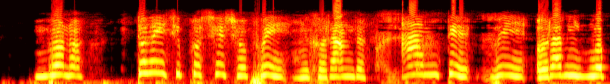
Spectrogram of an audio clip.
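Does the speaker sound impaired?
Yes: deafness; cochlear implant at age 11 by own choice, secondary school without interpreter.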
